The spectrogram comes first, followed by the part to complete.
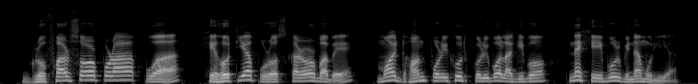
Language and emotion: Assamese, neutral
